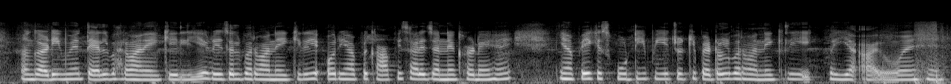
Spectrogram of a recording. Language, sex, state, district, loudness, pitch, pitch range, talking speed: Hindi, female, Andhra Pradesh, Krishna, -15 LUFS, 240 Hz, 225-250 Hz, 210 wpm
